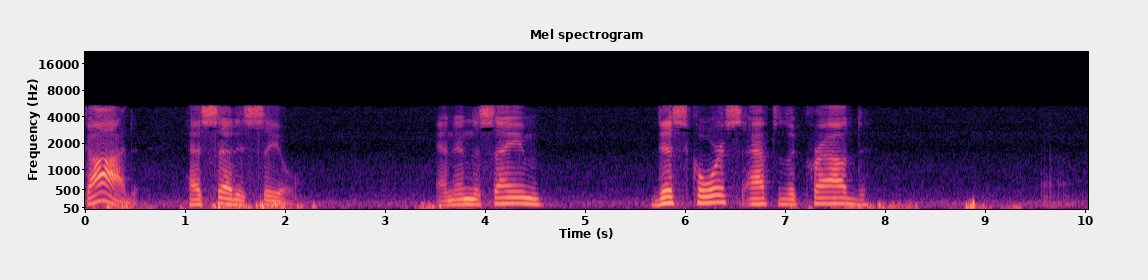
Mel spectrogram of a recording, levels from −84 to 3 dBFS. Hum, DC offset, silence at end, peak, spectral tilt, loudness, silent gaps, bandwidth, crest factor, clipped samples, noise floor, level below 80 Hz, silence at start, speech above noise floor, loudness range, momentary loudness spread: none; under 0.1%; 0.15 s; -4 dBFS; -6.5 dB/octave; -21 LUFS; none; 5.4 kHz; 18 dB; under 0.1%; -47 dBFS; -36 dBFS; 0 s; 27 dB; 4 LU; 23 LU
